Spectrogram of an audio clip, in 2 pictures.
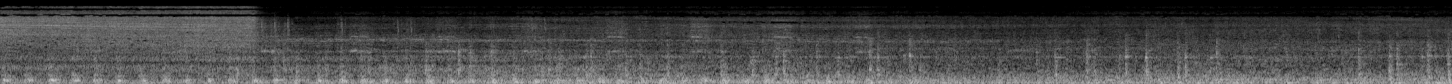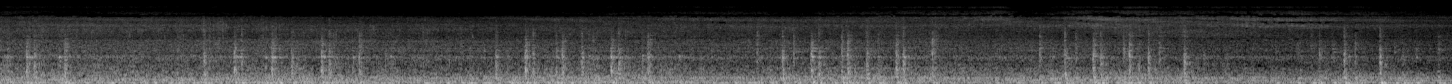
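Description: Steam train: a loud hiss of steam that cuts off abruptly about three seconds in, then the train running along the rails with a steady rumble and rapid clicking from the wheels.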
